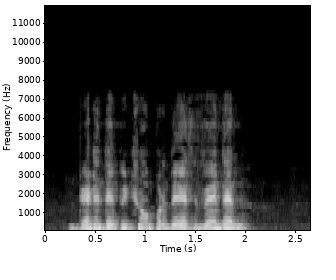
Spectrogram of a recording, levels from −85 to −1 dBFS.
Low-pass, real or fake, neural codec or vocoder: 7.2 kHz; fake; codec, 16 kHz, 8 kbps, FreqCodec, larger model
